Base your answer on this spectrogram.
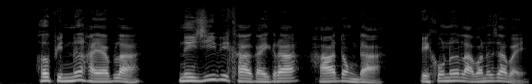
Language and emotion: Bodo, neutral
